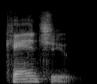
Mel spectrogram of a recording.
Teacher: 这 里 的 字 母 T 是 按 照 ch 音 来 处 理 的。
